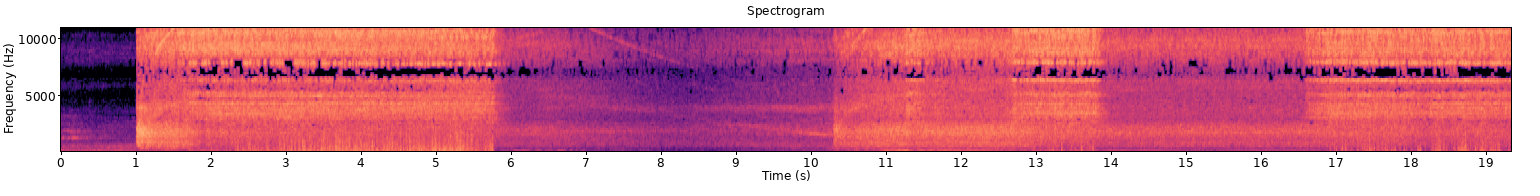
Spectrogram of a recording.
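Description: An angle grinder whines loudly as it cuts through tile.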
